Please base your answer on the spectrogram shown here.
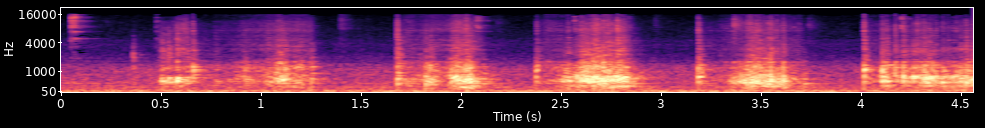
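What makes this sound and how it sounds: Long nails scratch the bottom and sides of a small, hollow, empty green plastic cup, first resting upside down on a table and then held in the hand. The result is a series of dry, raspy rubbing strokes in the mid range, with bright clicks of nail on plastic between them. Each stroke stops quickly, with little ring.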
